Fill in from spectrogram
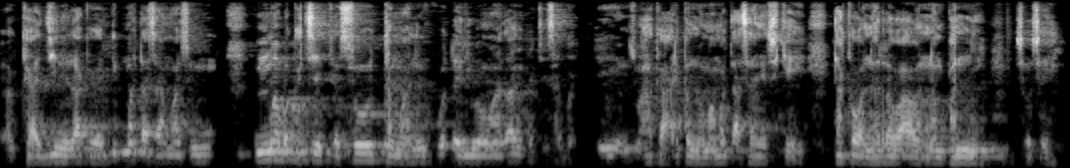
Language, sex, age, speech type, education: Hausa, male, 15-29, spontaneous, tertiary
